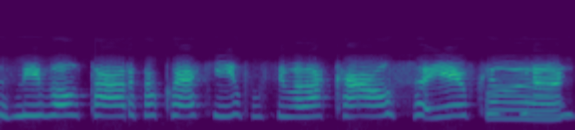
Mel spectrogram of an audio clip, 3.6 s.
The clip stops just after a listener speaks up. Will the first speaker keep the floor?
Yes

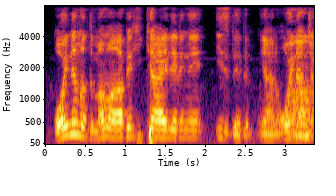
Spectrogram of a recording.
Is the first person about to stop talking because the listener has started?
Yes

